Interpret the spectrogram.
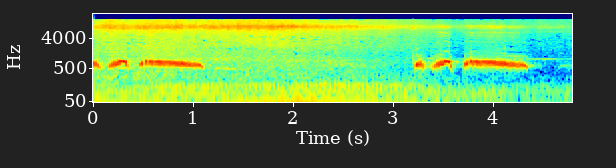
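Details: Spotted dove (tekukur) lure call in two bursts: a short note then one long, steady, low coo, repeated after a pause of about two seconds, with steady hiss in the background.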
